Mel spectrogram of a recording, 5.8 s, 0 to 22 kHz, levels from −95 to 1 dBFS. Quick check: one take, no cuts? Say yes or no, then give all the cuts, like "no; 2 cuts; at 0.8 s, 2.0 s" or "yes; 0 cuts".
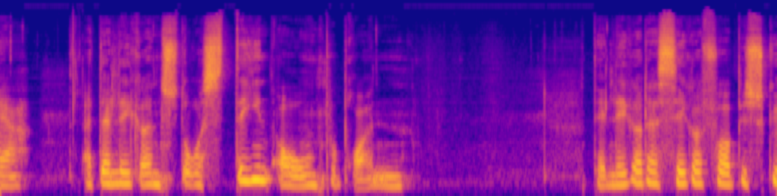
yes; 0 cuts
